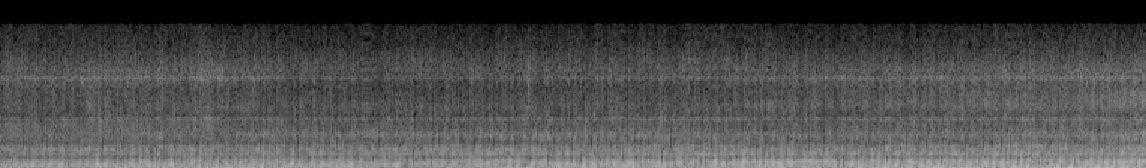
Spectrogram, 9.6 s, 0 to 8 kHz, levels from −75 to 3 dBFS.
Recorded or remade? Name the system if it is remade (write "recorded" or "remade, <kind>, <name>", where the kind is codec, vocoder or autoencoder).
remade, vocoder, WaveNeXt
